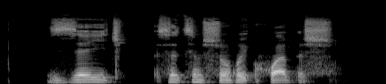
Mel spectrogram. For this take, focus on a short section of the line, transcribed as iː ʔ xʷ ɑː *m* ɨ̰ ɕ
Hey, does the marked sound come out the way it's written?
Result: no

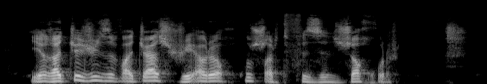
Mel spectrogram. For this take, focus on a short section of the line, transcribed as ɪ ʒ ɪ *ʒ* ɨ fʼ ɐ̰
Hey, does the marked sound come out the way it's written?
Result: no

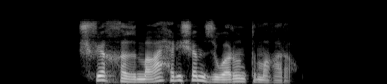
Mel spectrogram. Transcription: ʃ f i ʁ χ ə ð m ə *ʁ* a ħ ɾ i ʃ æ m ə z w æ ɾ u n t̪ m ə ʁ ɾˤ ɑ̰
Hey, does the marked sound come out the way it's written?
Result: yes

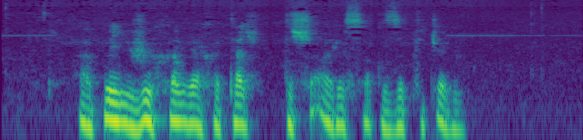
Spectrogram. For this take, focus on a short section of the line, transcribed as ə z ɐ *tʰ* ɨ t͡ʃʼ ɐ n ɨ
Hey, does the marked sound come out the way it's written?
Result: no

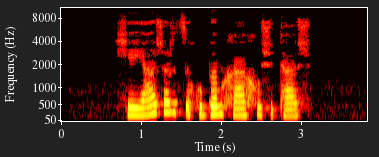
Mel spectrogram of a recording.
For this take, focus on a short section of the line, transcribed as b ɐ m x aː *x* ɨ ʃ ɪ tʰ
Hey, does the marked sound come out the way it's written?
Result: yes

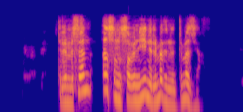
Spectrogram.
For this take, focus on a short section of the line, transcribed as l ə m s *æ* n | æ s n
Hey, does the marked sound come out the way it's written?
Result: yes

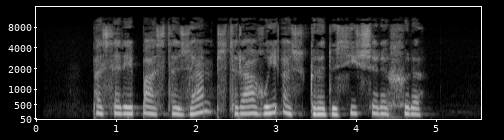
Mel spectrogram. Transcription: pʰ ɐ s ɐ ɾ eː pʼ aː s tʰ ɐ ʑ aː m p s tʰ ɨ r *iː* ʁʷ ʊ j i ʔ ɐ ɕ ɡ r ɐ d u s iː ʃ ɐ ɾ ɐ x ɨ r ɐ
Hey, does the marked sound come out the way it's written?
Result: no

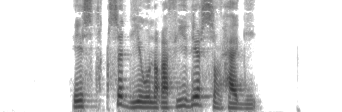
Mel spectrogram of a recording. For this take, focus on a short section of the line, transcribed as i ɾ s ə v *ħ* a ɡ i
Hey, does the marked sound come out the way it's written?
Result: yes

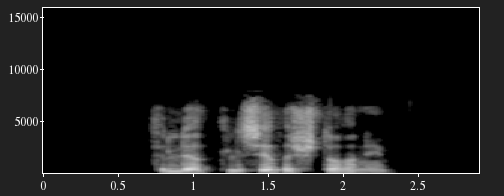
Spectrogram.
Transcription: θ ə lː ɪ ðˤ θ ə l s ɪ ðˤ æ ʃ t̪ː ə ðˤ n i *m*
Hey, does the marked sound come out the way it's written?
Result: yes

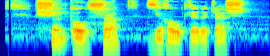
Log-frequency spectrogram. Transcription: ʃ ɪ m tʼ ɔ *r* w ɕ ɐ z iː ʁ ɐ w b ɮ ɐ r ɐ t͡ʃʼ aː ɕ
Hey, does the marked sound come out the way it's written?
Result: no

